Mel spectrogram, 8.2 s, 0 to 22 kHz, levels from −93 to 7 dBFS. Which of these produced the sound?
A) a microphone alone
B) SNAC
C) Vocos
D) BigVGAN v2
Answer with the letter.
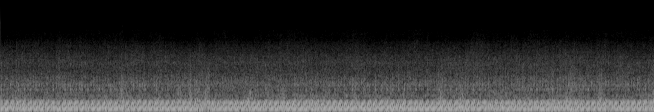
D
